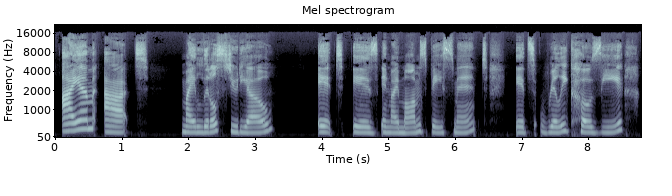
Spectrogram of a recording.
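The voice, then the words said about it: Congested, stuffy-nosed voice. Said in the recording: “I sound congested as fuck ... I will try to keep my coughing to a minimum”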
